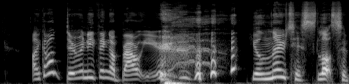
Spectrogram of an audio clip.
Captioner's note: laughs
